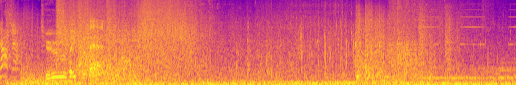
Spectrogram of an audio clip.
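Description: A huge explosion booms and roars with a long rumble.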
